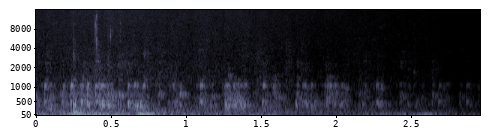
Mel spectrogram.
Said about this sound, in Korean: 뭐가 꿀꺽꿀꺽 에어컨이 물을 마시는데 갑자기 에어컨이 목이 말랐나 봐요.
